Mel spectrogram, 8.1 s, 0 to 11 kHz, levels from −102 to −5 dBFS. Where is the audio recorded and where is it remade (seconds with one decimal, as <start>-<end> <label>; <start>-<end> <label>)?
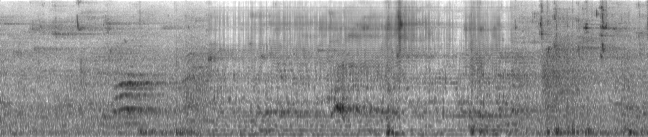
0.0-2.6 recorded; 2.6-6.4 remade; 6.4-8.1 recorded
